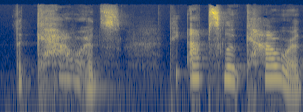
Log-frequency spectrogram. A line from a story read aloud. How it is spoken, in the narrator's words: sobbed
